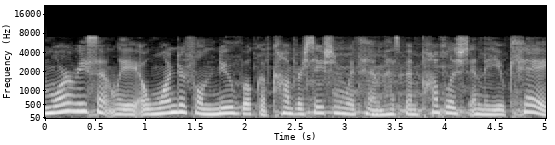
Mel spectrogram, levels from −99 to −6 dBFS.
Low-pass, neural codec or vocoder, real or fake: 7.2 kHz; codec, 16 kHz, 4 kbps, FunCodec, trained on Chinese and English, 50 frames a second; fake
